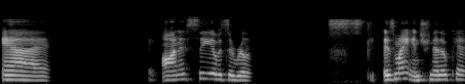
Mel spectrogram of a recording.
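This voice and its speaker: A moderate pace and monotone, flat intonation with a Canadian prairie accent. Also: woman, fairly high pitch for a woman. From Canada, Saskatchewan. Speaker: direct sales team leader. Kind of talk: video call team training. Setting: video call.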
